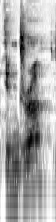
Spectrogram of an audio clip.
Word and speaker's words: Indra: Is it called Indra? Is that how I pronounce it? – Yep, that's right.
